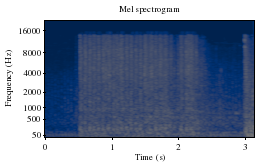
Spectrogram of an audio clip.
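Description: Rapid automatic gunfire in Arma 3 strikes around a Strider armored vehicle, a dense, sustained burst of shots that starts abruptly, runs steadily for over two seconds, cuts briefly and then resumes.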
